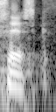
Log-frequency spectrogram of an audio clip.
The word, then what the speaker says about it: Cesc: Es como cuando dicen Cesc Fàbregas, el pobre Cesc. Lo pronuncian de mil maneras menos Cesc. – Cesc.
